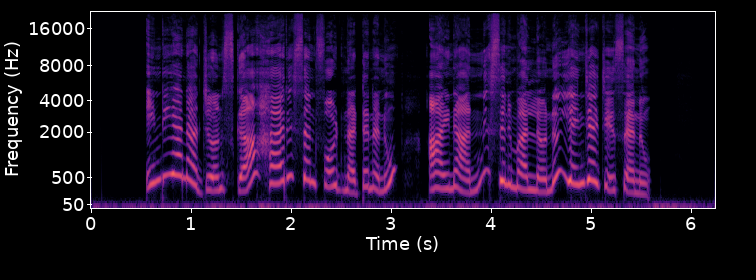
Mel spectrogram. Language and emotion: Telugu, happy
